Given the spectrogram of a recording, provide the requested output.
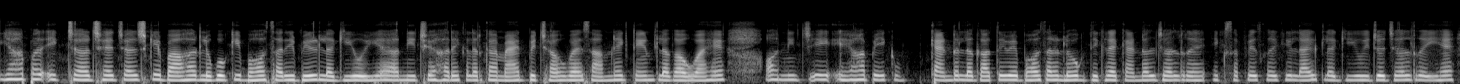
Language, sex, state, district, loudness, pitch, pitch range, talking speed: Hindi, female, Uttar Pradesh, Gorakhpur, -16 LUFS, 205 Hz, 195-210 Hz, 240 wpm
